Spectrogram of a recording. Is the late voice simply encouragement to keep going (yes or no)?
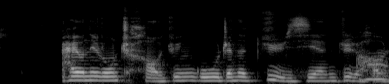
no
